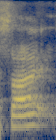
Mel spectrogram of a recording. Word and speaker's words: Sai: You know, is your name Sai or? How do you pronounce it? Sai. So I just want to say, I'm proud of you, bro.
